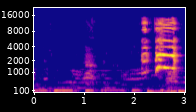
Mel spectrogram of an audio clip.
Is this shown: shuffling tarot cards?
no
